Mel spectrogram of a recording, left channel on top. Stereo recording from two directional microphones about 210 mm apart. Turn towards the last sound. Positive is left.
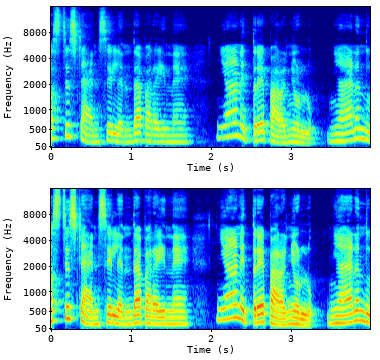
turn(degrees=-30)  # may be behind; listen again after turning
